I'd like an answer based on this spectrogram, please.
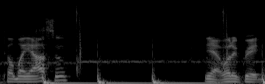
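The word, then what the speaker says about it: Tomiyasu: i'm sorry how do you say his name tomayasu yeah what a great name great signing for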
